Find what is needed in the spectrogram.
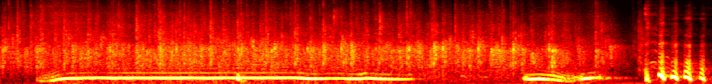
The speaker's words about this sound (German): Dann einmal euer Applaus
